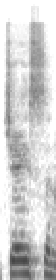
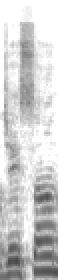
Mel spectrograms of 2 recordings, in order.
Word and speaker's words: JSON: up on a test pronounce it like the serial killer Jason JavaScript object notation it's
